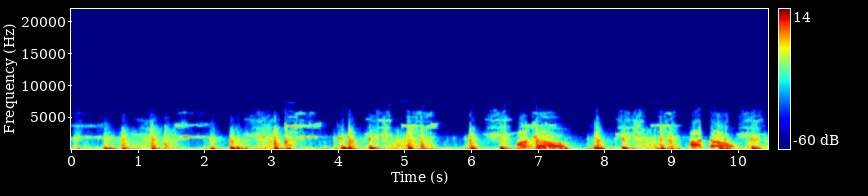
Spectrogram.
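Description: An old printing press runs with steady, rhythmic clunking, each stroke joined by loud, descending creaks and squeals like a rusty gate.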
